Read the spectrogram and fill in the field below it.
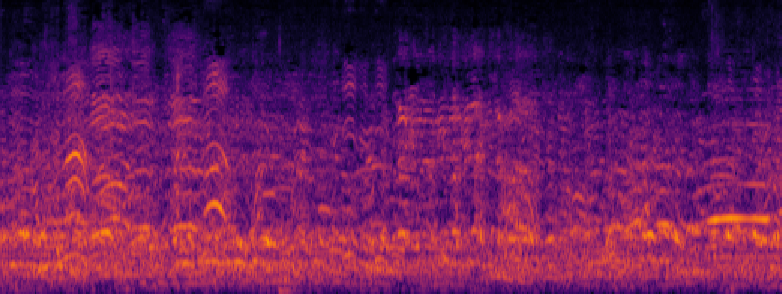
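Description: Several men talk loudly nearby.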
